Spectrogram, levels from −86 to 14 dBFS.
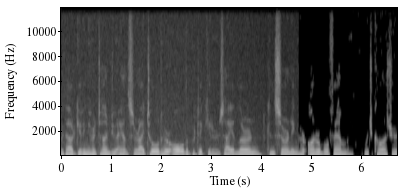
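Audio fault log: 4.74–6.73 s, overdone noise removal: from here to the end, the room noise, which sat about 24 dB under the speech before this point, suddenly drops and breaks up into little twinkling, chirpy specks. The denoiser is clamping each frequency band down hard whenever it drifts near its noise estimate, so the quieter bits of the speech get cut out along with the noise.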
